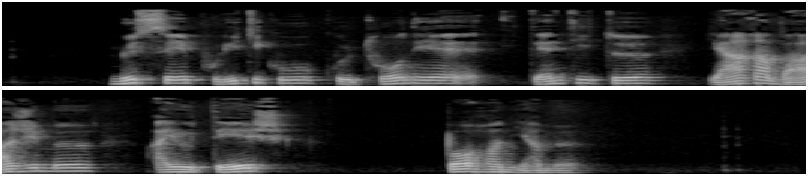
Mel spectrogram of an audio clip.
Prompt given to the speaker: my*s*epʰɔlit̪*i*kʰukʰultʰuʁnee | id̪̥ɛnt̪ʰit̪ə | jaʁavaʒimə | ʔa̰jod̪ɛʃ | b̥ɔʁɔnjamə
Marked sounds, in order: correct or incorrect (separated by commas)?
correct, correct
